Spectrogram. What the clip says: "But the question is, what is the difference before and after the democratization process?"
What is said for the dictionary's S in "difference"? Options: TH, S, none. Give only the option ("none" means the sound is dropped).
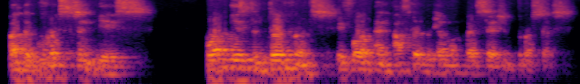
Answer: S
